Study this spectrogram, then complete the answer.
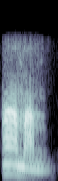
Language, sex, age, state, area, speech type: Sanskrit, male, 18-30, Haryana, rural, conversation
